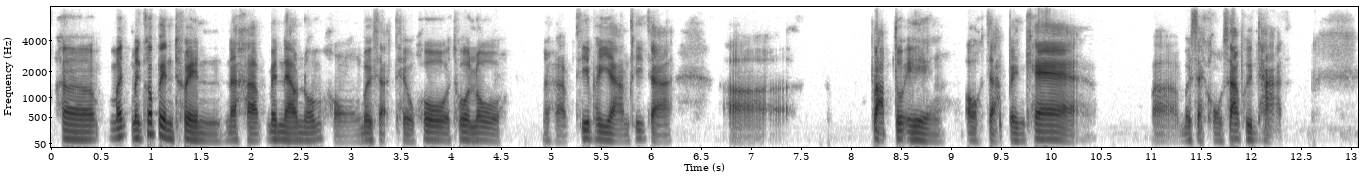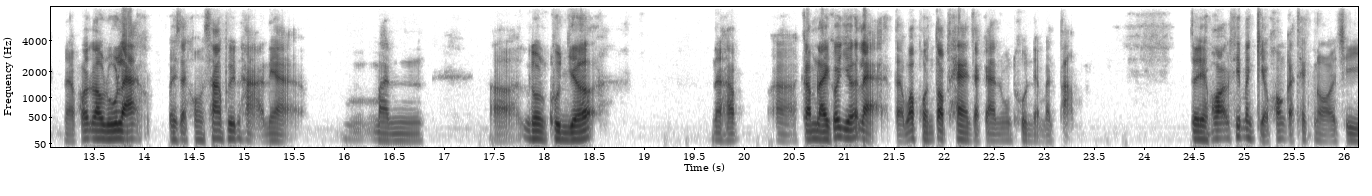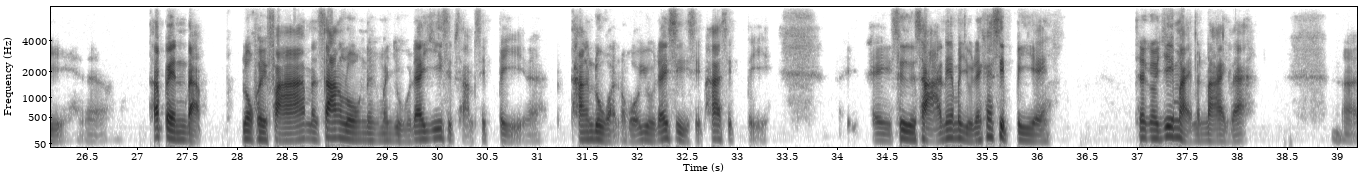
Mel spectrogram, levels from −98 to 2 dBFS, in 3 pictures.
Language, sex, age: Thai, male, 20-39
